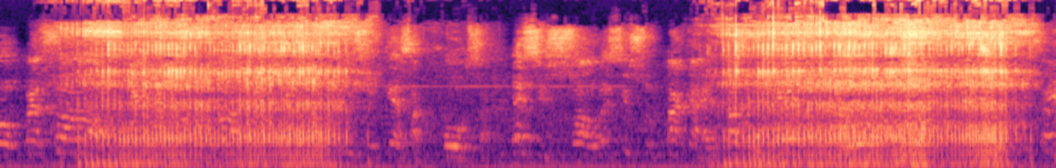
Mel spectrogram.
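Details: A father snoring heavily during sleep: loud, harsh, rattling snores with quieter pauses between; snoring.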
